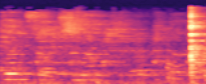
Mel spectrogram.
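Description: Faint background music, with a single sharp clink near the end as a fork strikes the food bowl.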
